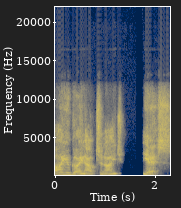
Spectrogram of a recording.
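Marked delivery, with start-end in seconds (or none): 1.7-2.3 "yes" said with a falling pitch. Answering 'are you going out tonight' in british english: falling tone on 'yes'. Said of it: "With a falling tone".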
